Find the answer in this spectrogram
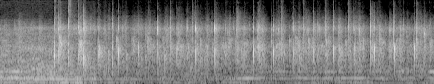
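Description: A small audience clapping after a poetry reading, with irregular claps starting about a second in, over soft background music.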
